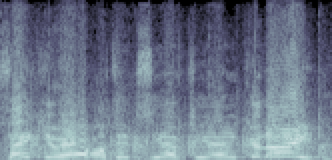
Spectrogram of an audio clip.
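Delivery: loud, high call to the crowd; big yelled farewell from the stage; shouted sign-off. Real, not acted. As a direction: holler goodnight over the applause.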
